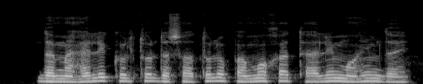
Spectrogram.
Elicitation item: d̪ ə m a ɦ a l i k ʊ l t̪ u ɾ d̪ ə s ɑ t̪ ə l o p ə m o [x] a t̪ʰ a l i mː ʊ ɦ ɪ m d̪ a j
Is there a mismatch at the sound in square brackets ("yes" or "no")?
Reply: no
